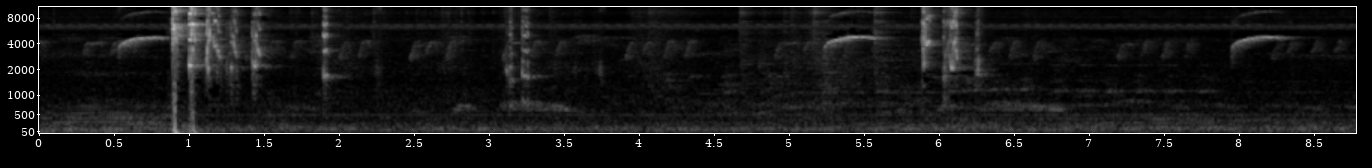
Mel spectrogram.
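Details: Two Fischer's lovebirds, parblue violet and parblue turquoise, chirp in the morning: a dense burst of clicks and squeaks near the start, then shrill upswept chirps returning every couple of seconds.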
